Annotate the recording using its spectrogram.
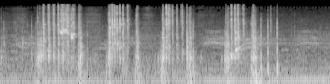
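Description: Ratchet socket wrench clicking in four short bursts about a second apart as a bolt on an aluminium awning arm is wound tight.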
